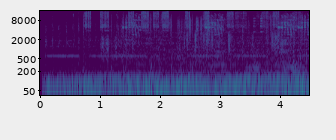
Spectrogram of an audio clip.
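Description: Title-sequence sound effect of a seismograph-style pen mechanism: rapid mechanical clicking and ratcheting over a deep, steady rumble, with a faint high tone coming and going.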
